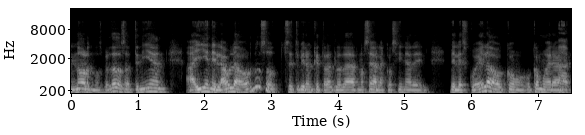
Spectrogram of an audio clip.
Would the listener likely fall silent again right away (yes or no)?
no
